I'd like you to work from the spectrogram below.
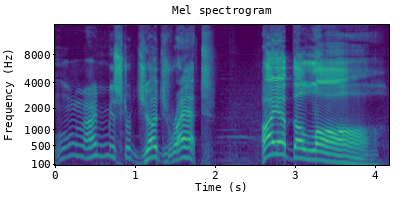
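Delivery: pompous, self-important judge voice, slow, high. Imagining being a cool judge rat character: imitating a self-important judge. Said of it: "this kind of guy who's just like".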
